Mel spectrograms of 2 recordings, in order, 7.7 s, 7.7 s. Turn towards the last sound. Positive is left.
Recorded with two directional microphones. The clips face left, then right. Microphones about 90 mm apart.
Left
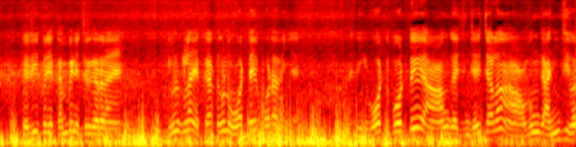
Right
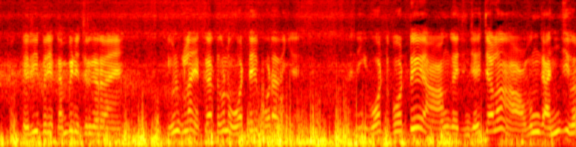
turn(degrees=15)  # may be behind; listen again after turning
